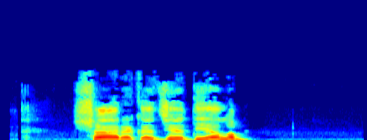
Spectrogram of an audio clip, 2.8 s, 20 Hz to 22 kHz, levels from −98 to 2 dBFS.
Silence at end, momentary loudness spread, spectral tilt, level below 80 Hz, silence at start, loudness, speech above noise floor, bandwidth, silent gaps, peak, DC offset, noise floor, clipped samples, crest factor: 0.95 s; 7 LU; -5.5 dB/octave; -72 dBFS; 0.6 s; -20 LUFS; 52 dB; 10.5 kHz; none; -2 dBFS; under 0.1%; -71 dBFS; under 0.1%; 20 dB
